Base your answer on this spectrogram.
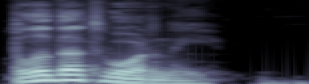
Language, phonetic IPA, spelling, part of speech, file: Russian, [pɫədɐtˈvornɨj], плодотворный, adjective, Ru-плодотворный.ogg
- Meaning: fruitful, productive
